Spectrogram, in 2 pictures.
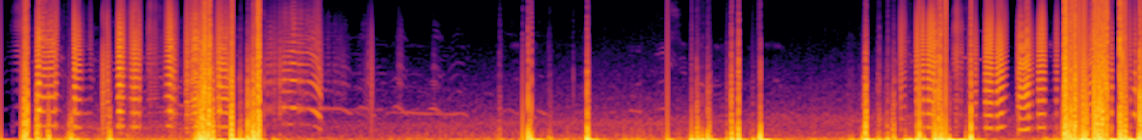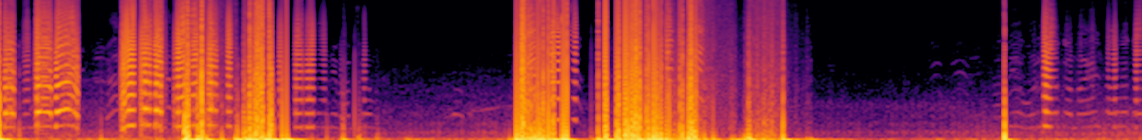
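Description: A crowd of men shouts and cheers outdoors.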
